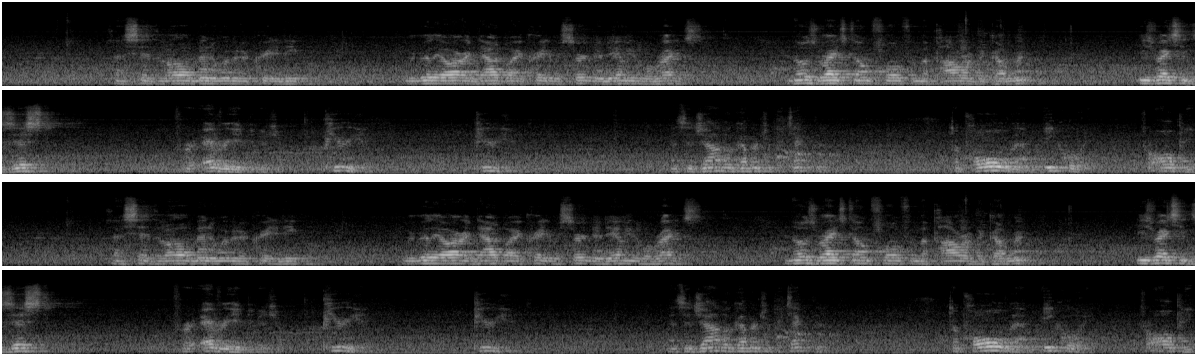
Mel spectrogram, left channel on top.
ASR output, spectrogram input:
As I said, that all men and women are created equal. We really are endowed by a creator with certain inalienable rights. And those rights don't flow from the power of the government. These rights exist for every individual, period. Period. It's the job of government to protect them, to uphold them equally for all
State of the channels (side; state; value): both; normal; correlation 0.85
